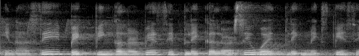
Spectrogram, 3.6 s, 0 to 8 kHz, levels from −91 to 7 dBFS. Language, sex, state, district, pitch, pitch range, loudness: Nagamese, female, Nagaland, Dimapur, 220 Hz, 210-230 Hz, -16 LUFS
